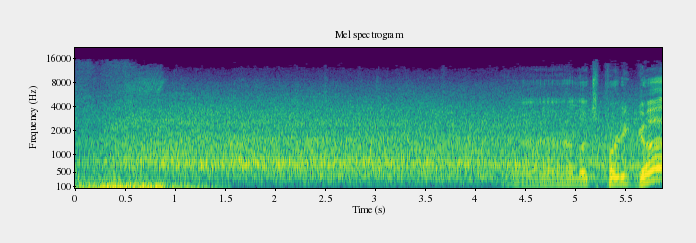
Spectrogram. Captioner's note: cheering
